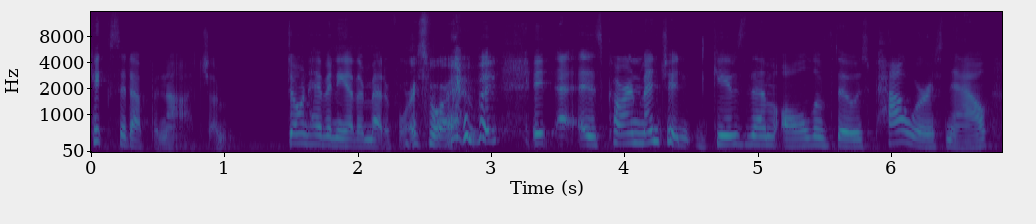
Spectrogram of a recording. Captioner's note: laughter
